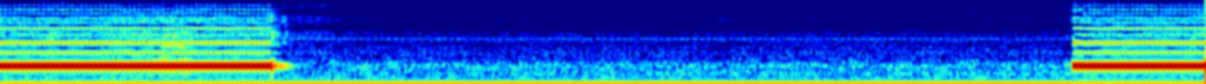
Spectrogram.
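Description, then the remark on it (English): A phone call to a tour location three hours behind rings out: a loud, steady electronic ringing tone sounds, stops for about four seconds of near silence, then starts again with no answer. No one speaks. “many rings do you think we should give it?”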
